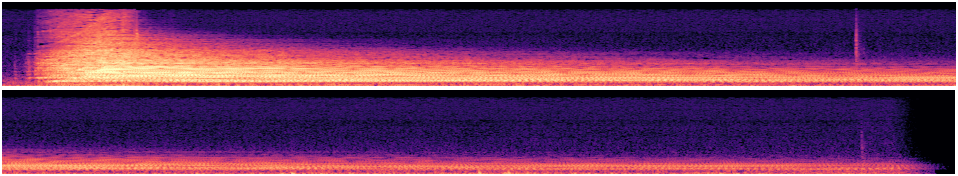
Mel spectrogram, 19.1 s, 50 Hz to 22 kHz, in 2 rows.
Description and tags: Scary piano sound 3 (more treble)
A recording of me dragging my fingernails on the naked strings of my piano while holding down the sustain pedal. Classic scary effect. In this recording, I'm only pulling on the treble strings.
piano, creepy, atmospheric, horror, detuned, atmosphere, pedal, string, fear, dark, Scary, sustain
